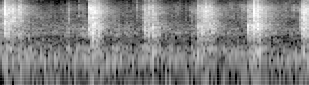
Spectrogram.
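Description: Hand pepper grinder being twisted over the pot: five short, gritty grinding turns in quick succession, about two to three a second.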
